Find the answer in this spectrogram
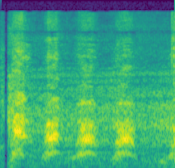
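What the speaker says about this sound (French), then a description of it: "Désolée pour le bruit du chien." A neighbour's dog barks four times in a steady rhythm, each bark short and mid-pitched at moderate distance, with no talking over it.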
